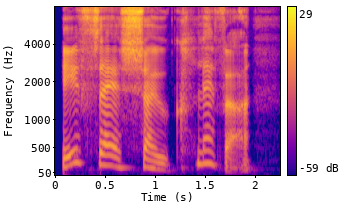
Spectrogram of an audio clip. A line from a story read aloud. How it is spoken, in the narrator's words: said Brian slowly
